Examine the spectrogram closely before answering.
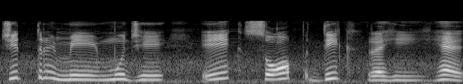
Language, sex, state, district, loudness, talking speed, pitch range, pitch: Hindi, female, Madhya Pradesh, Katni, -16 LUFS, 105 wpm, 200-255 Hz, 215 Hz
